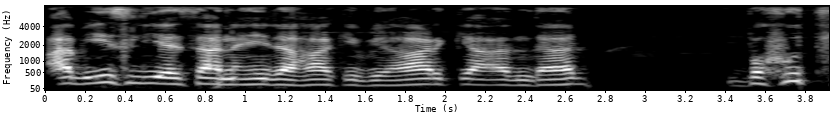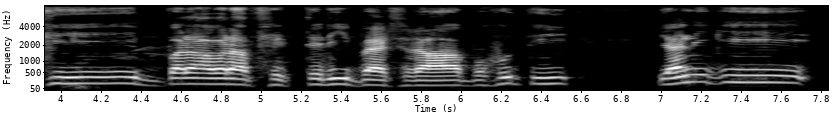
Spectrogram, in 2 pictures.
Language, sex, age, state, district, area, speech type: Urdu, male, 30-45, Bihar, Khagaria, urban, spontaneous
